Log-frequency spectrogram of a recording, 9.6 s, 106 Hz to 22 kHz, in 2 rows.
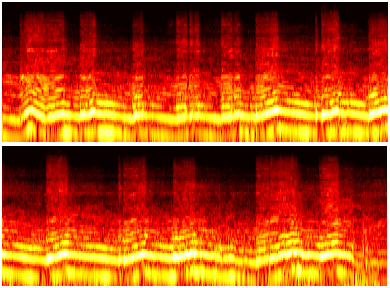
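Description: A 50cc-125cc motorcycle rides a wheelie in first gear, its engine droning loud and near in a steady, wavering buzz. The pitch rises and falls repeatedly as the throttle is worked, and there is no talk.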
